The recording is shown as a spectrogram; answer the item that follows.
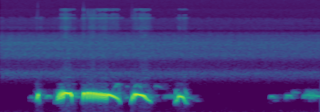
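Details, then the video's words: Good-looking decoy spotted dove calling: a quick note, an arched coo, a long vibrating note sliding down, then two more bowed coos. Faint soft notes follow after a pause. "Tiếng chim cu gáy mồi đẹp mã hót hay, thúc và gáy gọi"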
